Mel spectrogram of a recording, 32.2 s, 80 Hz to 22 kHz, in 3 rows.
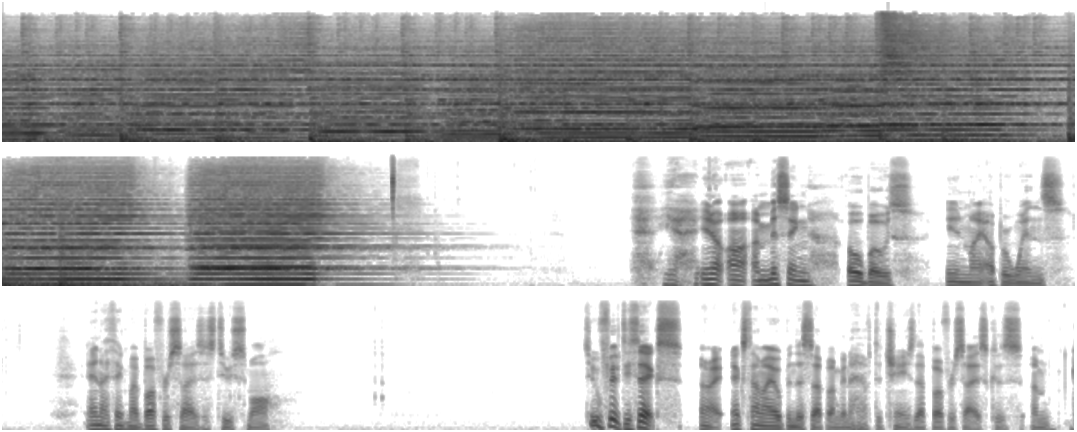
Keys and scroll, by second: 13.8 space, 16.0 ctrl+alt+l.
